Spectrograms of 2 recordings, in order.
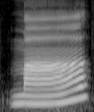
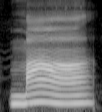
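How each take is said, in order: First: The pitch rises on the word. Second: The pitch does not rise on the word. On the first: It means dog. The speaker calls it right. "But with the up" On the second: It means horse. The speaker calls it wrong. "Not ma like horse"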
